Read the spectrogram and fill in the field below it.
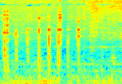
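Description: Shallot hitting hot olive oil in a pan, a steady, close sizzle with quick crackling pops spread through it and no talking.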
